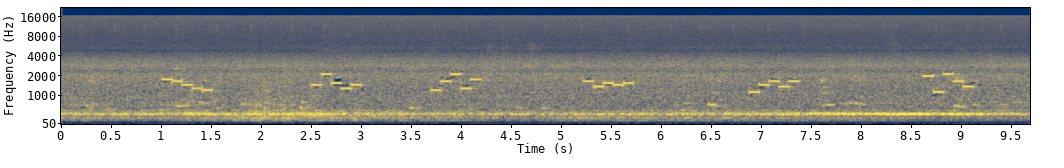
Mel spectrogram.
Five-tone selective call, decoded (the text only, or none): 87532 55635 27738 74656 15747 01174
